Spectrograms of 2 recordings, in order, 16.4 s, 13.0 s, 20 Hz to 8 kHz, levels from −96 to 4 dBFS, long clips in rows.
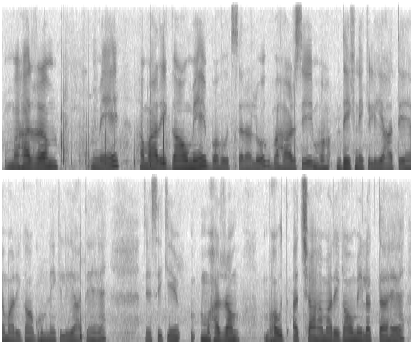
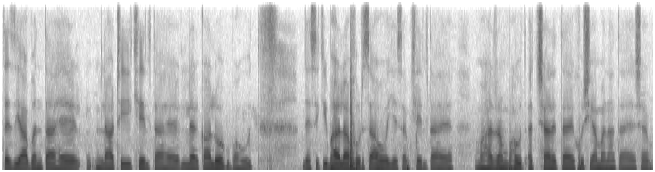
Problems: constant background noise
